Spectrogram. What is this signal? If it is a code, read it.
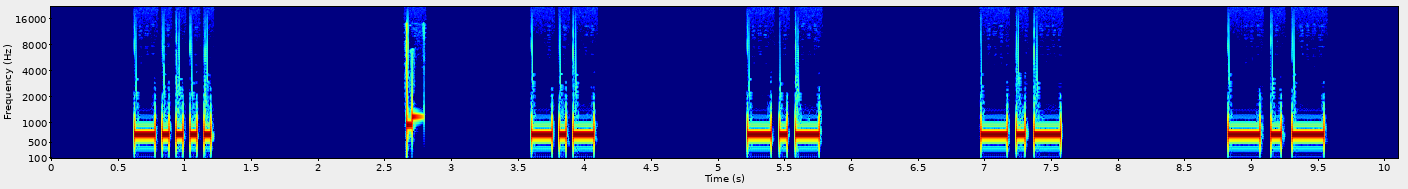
Morse code, heard as a keyed tone, about 20 wpm, spaced as for 6 wpm, 700 Hz. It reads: 6 KKKK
